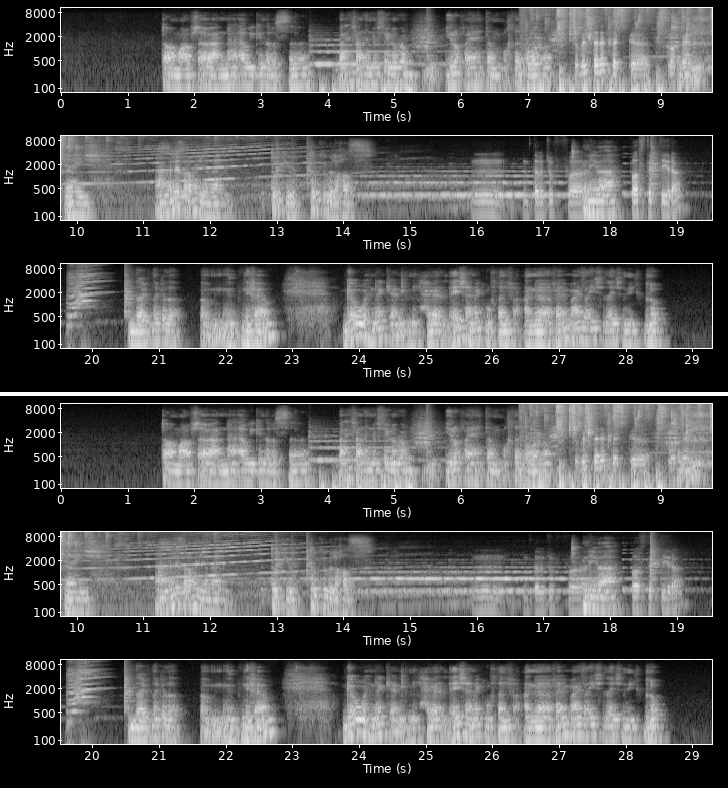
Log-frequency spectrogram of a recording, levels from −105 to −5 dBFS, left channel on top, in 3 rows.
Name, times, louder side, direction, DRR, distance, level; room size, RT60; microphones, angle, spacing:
voice 1, 1.5-3.7 4.2-7.3 9.1-10.6 11.2-12.3 12.9-14.4 17.6-18.1 20.5-21.3 21.6-28.4, left 1 dB, 20° right, 1.7 m, -27 dB
sound 1, 3.7-6.4 6.9-19.2 19.6-20.7, right 1 dB, 75° right, 1.2 m, -31 dB
sound 2, 6.9-11.1 11.5-11.6 12.1-12.2, right 3 dB, 55° right, 0.7 m, -29 dB
voice 2, 7.7-8.9 9.1-9.5 11.4-11.7 15.9-16.4 16.7-17.7 18.3-19.1, left 4 dB, 80° left, 0.3 m, -29 dB
3.6 x 2.8 x 2.3 m
head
